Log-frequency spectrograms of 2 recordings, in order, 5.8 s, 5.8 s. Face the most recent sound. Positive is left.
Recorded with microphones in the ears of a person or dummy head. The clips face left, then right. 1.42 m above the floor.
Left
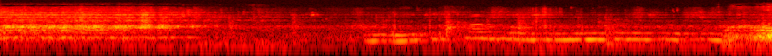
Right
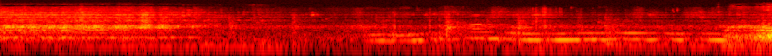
turn(degrees=20)  # may be behind; listen again after turning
